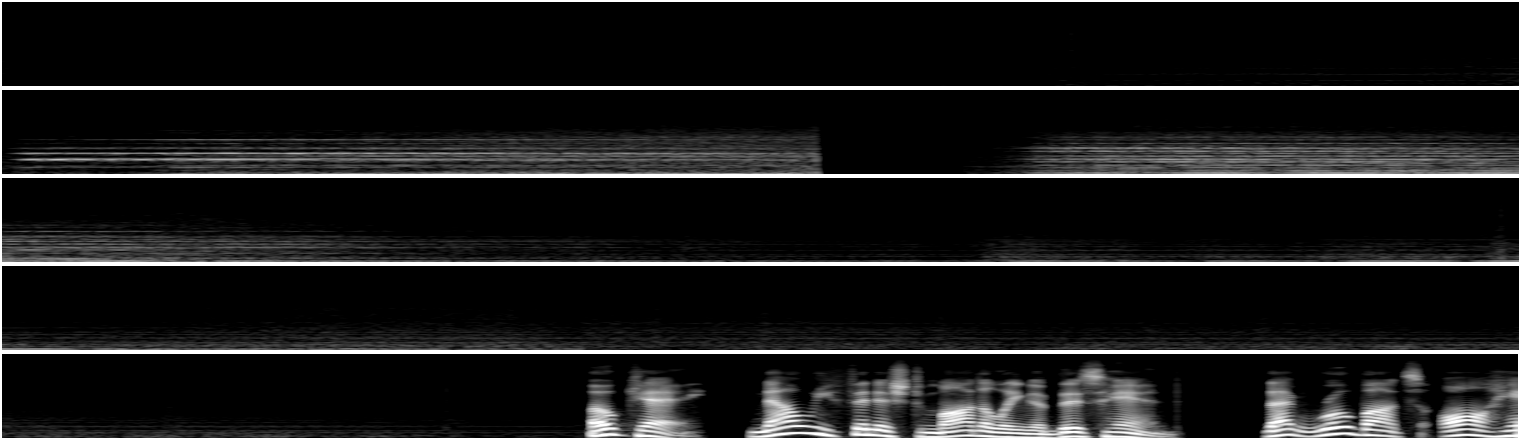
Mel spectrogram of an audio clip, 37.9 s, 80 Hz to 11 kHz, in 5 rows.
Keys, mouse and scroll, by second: 0.6 e, 4.2-5.9 middle drag, 7.7 Tab, 7.9 click, 8.8 s, 10.0-11.8 middle drag, 13.2 click, 13.9 click, 14.3 Tab, 16.2 middle click, 16.8-17.5 scroll up 6, 17.5 middle click, 18.4 Tab, 18.9 Tab, 19.5 s, 22.1-23.7 middle drag, 24.5-25.7 scroll down 24, 25.7 middle click, 26.5 shift+middle click, 26.9-27.6 scroll down 1, 27.6-29.1 middle drag, 29.1 KP_1, 36.2 Tab, 37.0 click, 37.7 shift+drag.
